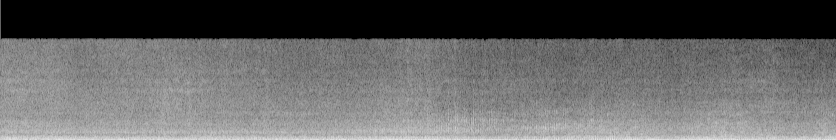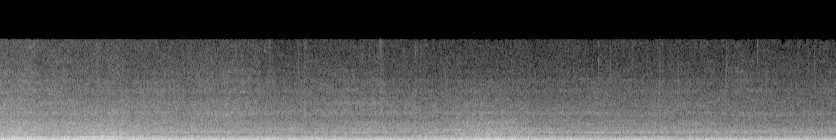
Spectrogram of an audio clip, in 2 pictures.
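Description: Street traffic: a motor vehicle's engine running close by, a low hum that is loudest through the first half and then eases away.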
